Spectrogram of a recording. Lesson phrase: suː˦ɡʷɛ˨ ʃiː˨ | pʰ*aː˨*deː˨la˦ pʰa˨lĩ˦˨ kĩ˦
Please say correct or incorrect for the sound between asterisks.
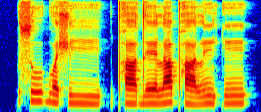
correct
